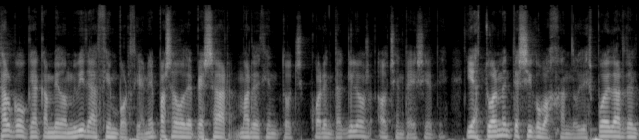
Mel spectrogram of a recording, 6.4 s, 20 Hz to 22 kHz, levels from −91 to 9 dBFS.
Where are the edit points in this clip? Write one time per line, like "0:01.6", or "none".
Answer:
0:04.6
